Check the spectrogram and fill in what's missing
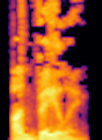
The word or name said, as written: unveiling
